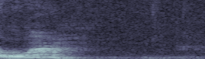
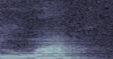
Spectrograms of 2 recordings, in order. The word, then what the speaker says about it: lamb: a silent letter in it and it's a lam so as i pronounce it i say lam so if i write it down and spell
